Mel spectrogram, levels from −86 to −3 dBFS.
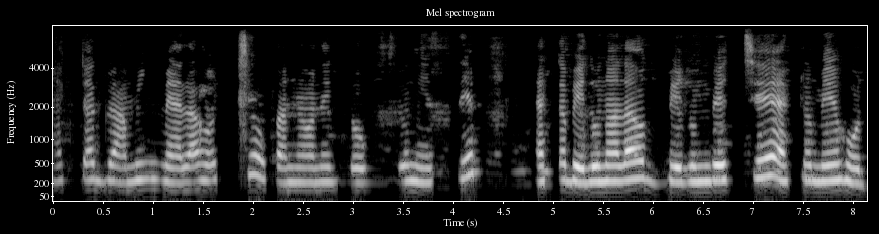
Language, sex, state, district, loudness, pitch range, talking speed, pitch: Bengali, female, West Bengal, Paschim Medinipur, -23 LUFS, 225-250 Hz, 125 wpm, 235 Hz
